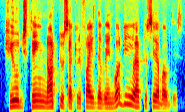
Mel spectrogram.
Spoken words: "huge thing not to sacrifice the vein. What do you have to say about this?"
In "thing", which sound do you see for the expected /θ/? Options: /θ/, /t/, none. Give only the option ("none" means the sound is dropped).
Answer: /t/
